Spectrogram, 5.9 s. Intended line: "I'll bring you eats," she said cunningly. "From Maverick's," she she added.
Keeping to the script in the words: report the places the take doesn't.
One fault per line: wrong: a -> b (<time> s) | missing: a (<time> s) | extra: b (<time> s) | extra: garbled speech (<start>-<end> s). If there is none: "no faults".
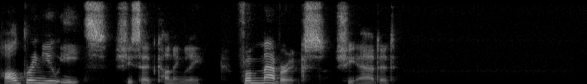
missing: she (3.6 s)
